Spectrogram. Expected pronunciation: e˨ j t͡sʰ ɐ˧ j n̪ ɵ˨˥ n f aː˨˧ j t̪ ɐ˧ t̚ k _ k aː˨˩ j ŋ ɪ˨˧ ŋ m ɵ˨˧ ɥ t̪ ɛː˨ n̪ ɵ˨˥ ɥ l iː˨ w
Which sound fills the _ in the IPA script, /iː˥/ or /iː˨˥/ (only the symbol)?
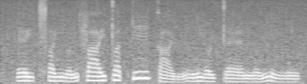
iː˥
